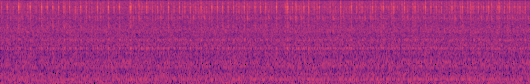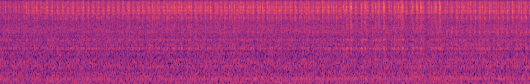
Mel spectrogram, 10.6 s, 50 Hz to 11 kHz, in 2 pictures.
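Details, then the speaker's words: Eight-year-old MSI Radeon HD 7970 Twin Frozr III graphics card under load, one 75mm fan dead and the other failing; fan whoosh wavers irregularly in pitch, with separate faint high coil whine above it. "you should be able to hear the irregular fan spinning separate from the coil wine"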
